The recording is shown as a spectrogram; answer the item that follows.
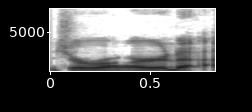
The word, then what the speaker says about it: Gerard: Gerard, is that how you pronounce it? – Yeah, I saw that in my research. It's Gerard. – So, I'm just gonna pronounce it Gerard, because I'm like okay, sure, and he's not listening to this.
